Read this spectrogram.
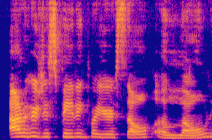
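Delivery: ordinary talk, nothing marked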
